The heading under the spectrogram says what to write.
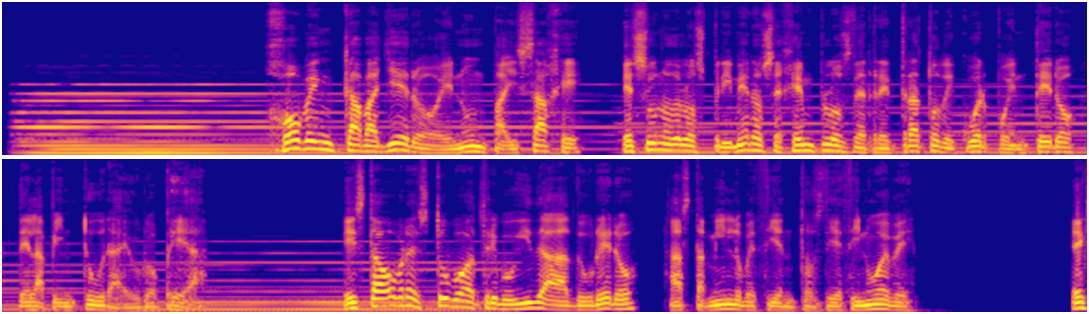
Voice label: spanish documentaries

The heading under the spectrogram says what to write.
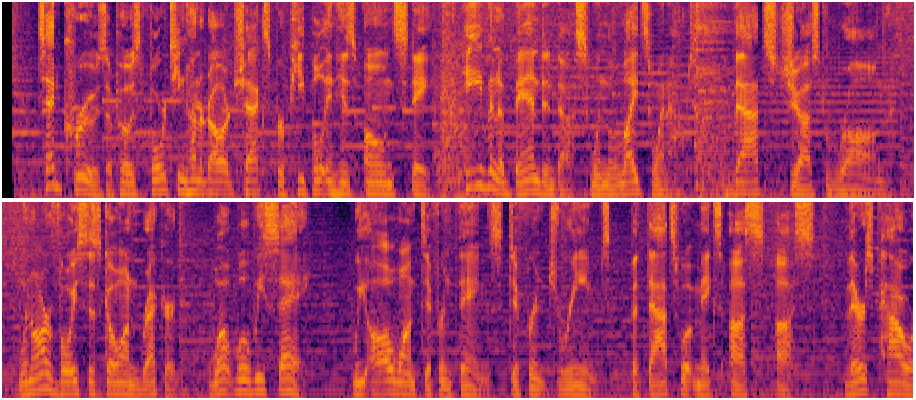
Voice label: english american political ads

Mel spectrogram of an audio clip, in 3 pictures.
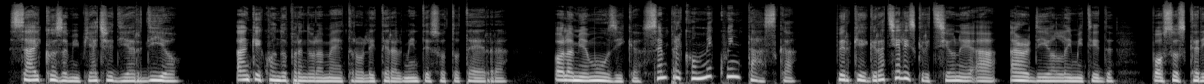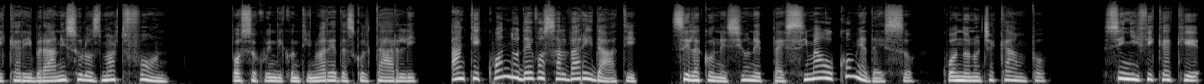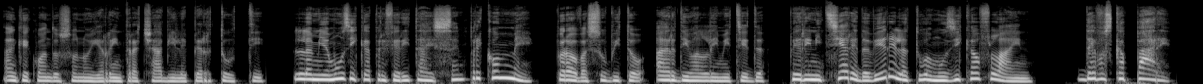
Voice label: italian commercial

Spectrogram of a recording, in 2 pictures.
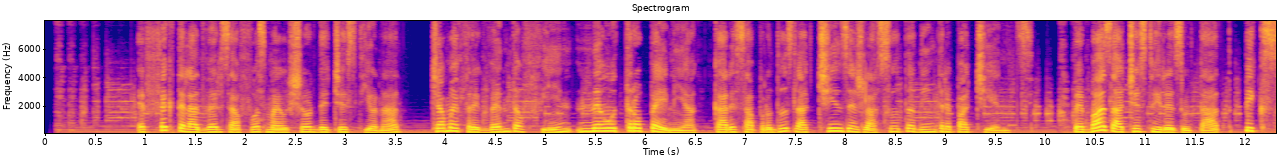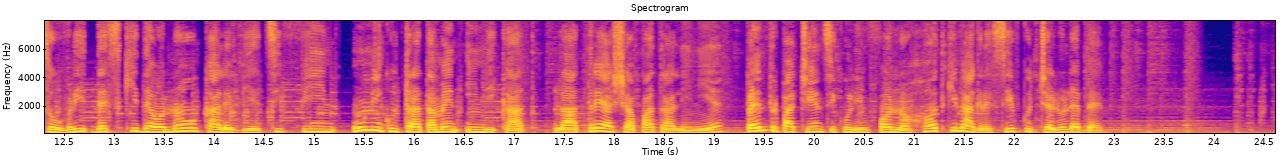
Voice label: romanian corporate

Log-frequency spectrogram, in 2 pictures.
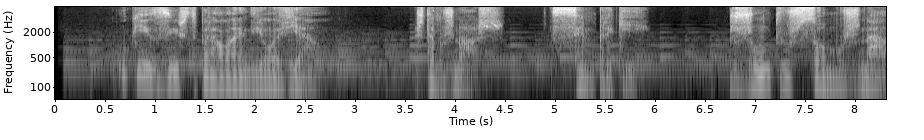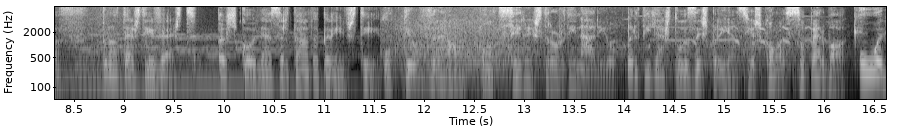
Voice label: Portuguese commercial; Portugal; professional Portuguese voice actor

